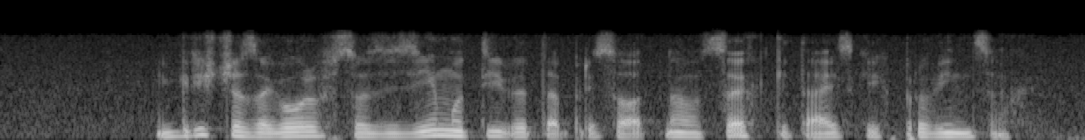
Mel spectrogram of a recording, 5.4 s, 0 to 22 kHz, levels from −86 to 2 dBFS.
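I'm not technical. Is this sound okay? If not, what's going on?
Yes, nothing stood out as a problem when listening to this recording.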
